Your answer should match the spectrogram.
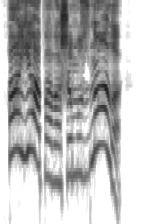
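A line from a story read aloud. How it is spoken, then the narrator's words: Nearly shouting. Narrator (Russian): почти крикнула она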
